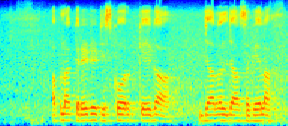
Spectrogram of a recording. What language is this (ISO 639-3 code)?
bho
